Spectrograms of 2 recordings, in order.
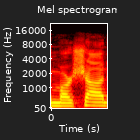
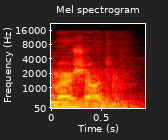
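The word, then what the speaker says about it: Marchand: He puts the emphasis on the first syllable. Yeah. Let's listen again. Brad Marshand.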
